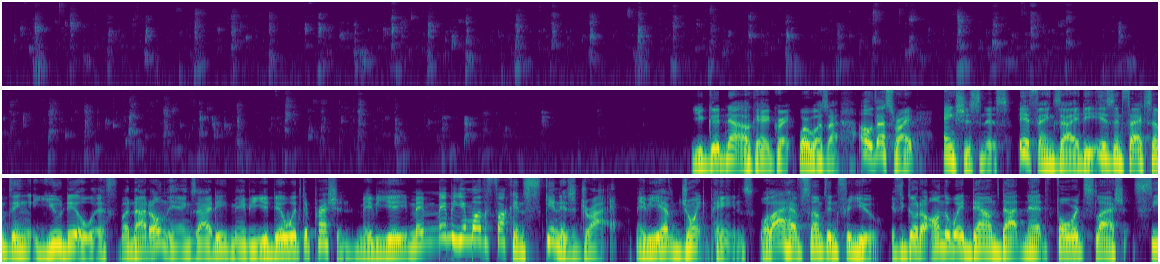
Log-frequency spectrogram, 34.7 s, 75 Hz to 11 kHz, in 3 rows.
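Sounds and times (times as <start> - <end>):
dog lapping water: 0.0 - 18.3
speech: 18.5 - 34.6.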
